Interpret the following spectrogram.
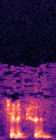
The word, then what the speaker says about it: Kinigson: you know I apologized and Sam pronounce and spell it one more time yeah Kinnison ki n IG xon and people can follow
